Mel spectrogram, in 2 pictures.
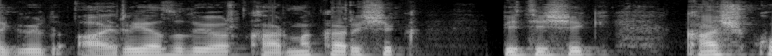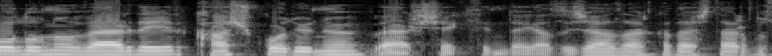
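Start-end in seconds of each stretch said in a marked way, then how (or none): none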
